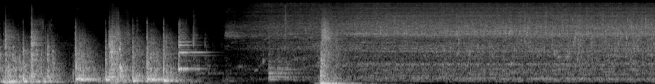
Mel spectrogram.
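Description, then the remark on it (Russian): A few quick knocks and a squeaky twist of a tap in a kitchen, then a steady rush of tap water pouring into a watering can, continuing evenly to the end. “Надо же снова воды набрать, чтобы она отстоялась и было чем поливать растения в следующий раз.”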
